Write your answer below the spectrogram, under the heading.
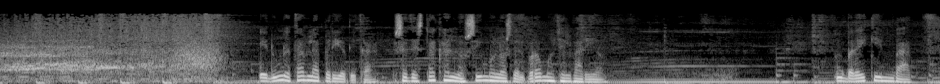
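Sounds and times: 
car tires squealing and skidding while turning left: 0:00.0 - 0:02.3
speech: 0:02.6 - 0:06.3, 0:08.4 - 0:09.3.

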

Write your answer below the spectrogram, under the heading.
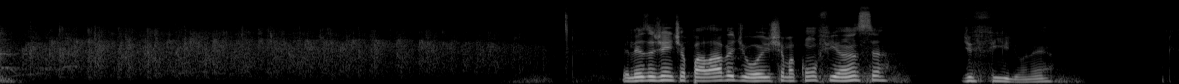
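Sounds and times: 
audience applause: 0:00.0 - 0:05.6
speech: 0:06.2 - 0:09.0, 0:09.6 - 0:10.7.

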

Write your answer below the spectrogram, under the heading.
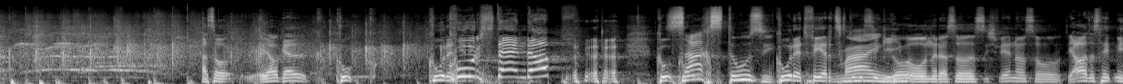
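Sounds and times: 
applause: 0:00.0 - 0:04.8
speech: 0:02.0 - 0:03.7, 0:04.3 - 0:11.2
laughter: 0:04.4 - 0:06.4.

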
